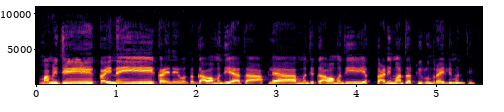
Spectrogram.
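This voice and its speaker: Gruff Varhadi village man, fairly high. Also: fairly quick, a bit bright. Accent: Varhadi Marathi. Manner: gruff, blunt, scolding. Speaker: husband and father in a comedy sketch. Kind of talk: scripted comedy skit dialogue.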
